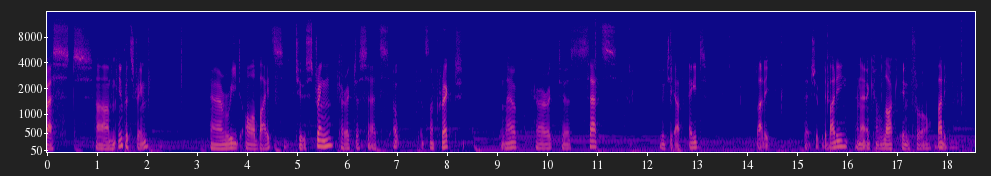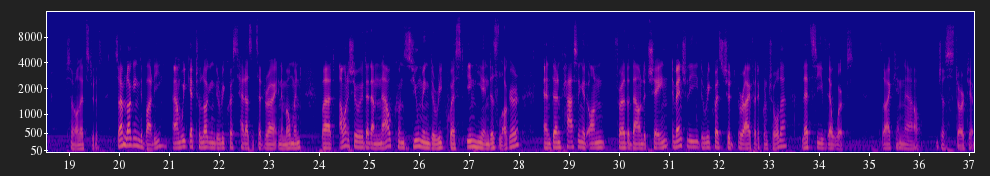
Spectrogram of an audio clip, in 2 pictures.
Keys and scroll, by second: 2.1 Return, 4.6 Return, 5.5 Return, 7.1 alt+shift+Left, 7.7 Left, 9.9 Down, 11.0 Return, 12.5 Return, 13.0 super+Left, 15.3 super+Right, 15.7 Return, 20.2 Escape, 20.9 super+s, 23.2 Right, 23.7 super+s, 26.7 Up, 28.3 Return.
